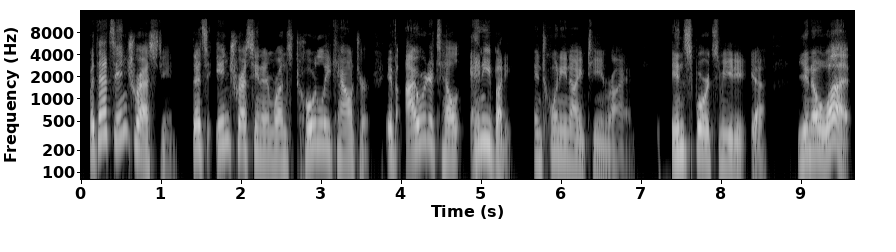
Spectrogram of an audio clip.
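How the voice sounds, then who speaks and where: Male sports host, slightly high pitch, dry close sound, argumentative and emphatic. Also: no room sound. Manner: argumentative, emphatic, speeds up and slows down. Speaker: show host. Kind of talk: opinionated sports commentary.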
